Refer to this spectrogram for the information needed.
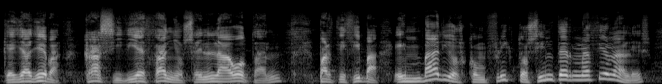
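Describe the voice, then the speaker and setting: A man's voice: mid-range voice, sing-song, unhurried, fairly bright tone. A man with an accent from Spain playing an academic historian, explaining reflectively with small questioning murmurs. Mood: reflective, explanatory. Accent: Spanish from Spain. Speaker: expert interviewee. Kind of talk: conversational expert interview.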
